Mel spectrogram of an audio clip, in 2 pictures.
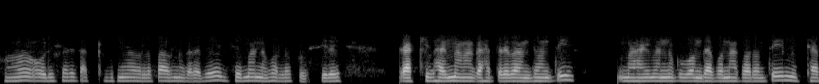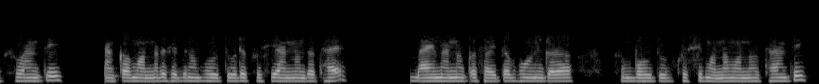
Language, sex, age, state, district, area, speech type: Odia, female, 45-60, Odisha, Angul, rural, conversation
